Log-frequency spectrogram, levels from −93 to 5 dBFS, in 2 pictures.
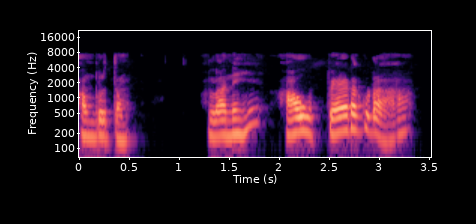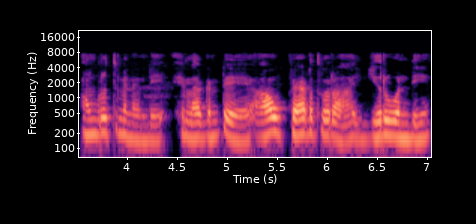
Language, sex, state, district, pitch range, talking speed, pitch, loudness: Telugu, male, Andhra Pradesh, Chittoor, 165-195 Hz, 100 wpm, 180 Hz, -18 LUFS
